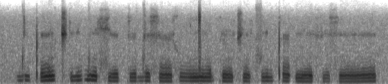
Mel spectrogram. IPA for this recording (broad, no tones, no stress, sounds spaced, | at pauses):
d i pʼ ẽ lʲ t͡ʃʼ i lʲ d ĩ xʲ e k ɪ d e x ɛ̃ː x uː ŋ͡ǀ ĩ w kʲ ũ t͡ʃ ẽ t͡s i lʲ pʼ ɛ̃ ʔ mʲ ẽ fʲ e x ẽː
